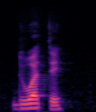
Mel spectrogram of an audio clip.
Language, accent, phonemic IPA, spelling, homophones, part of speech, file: French, France, /dwa.te/, doigter, doigté / doigtez, verb / noun, LL-Q150 (fra)-doigter.wav
- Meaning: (verb) 1. to finger, to put fingerings on a music sheet 2. to finger, to flick off; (noun) fingering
